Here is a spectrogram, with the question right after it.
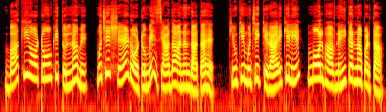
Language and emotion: Hindi, happy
